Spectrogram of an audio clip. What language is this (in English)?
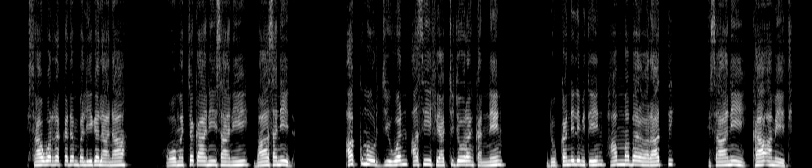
Oromo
